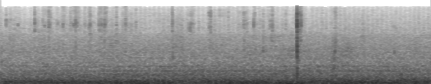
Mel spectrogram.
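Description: Steady low room rumble with faint scattered clicks and one sharper click about three seconds in, typical of laptop keys being typed and a command entered.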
